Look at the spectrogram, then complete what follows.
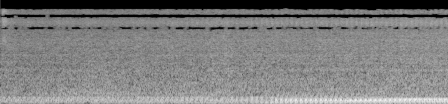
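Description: A motor running with a rapid, even pulse; it steps up clearly louder about three and a half seconds in.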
